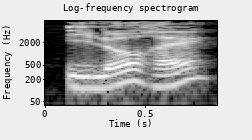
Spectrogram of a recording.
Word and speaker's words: aurait: Il aurait, same thing here. Final T is not pronounced.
